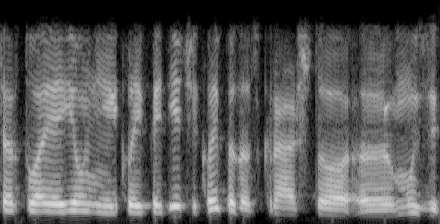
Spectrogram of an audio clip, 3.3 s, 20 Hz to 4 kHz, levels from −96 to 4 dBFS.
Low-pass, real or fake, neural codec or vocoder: 3.6 kHz; real; none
